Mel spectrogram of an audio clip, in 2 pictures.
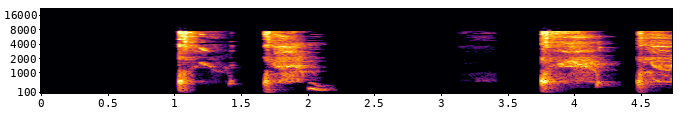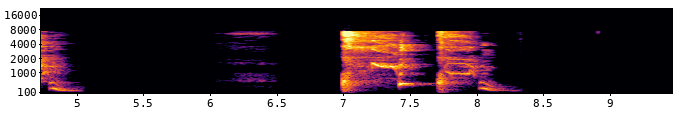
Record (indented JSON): {
  "three_cough_length": "9.5 s",
  "three_cough_amplitude": 19902,
  "three_cough_signal_mean_std_ratio": 0.36,
  "survey_phase": "alpha (2021-03-01 to 2021-08-12)",
  "age": "65+",
  "gender": "Female",
  "wearing_mask": "No",
  "symptom_none": true,
  "smoker_status": "Ex-smoker",
  "respiratory_condition_asthma": false,
  "respiratory_condition_other": false,
  "recruitment_source": "REACT",
  "submission_delay": "2 days",
  "covid_test_result": "Negative",
  "covid_test_method": "RT-qPCR"
}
